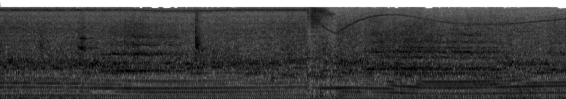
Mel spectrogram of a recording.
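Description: A car engine roars steadily at high revs, with the pitch dipping slightly and then settling.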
